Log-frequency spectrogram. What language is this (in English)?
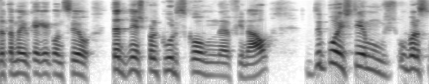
Portuguese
